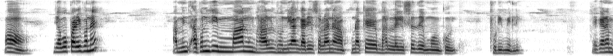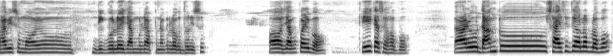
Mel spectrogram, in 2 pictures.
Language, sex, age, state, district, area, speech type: Assamese, female, 60+, Assam, Charaideo, urban, spontaneous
